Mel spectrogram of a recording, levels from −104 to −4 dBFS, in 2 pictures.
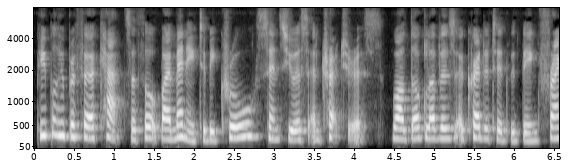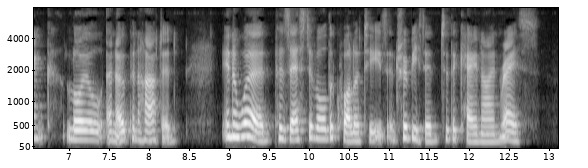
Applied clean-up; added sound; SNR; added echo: none; none; none; none.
